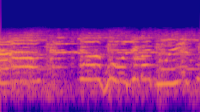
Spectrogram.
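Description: Beijing opera music from an old, narrow-band recording: a voice-like melodic line that slides and dips in pitch several times, over accompaniment.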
